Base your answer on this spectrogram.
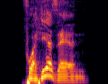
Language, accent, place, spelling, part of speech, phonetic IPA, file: German, Germany, Berlin, vorhersähen, verb, [foːɐ̯ˈheːɐ̯ˌzɛːən], De-vorhersähen.ogg
- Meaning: first/third-person plural dependent subjunctive II of vorhersehen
